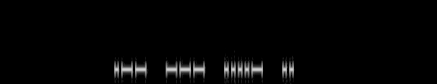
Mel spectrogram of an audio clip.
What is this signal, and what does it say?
Morse code, heard as a keyed tone, about 36 wpm, spaced as for 25 wpm, 700 Hz. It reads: WO4I
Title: USA Call Signs - 2x Character Spacing - 35wpm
